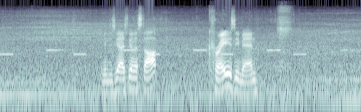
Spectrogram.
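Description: Steady, evenly spaced electronic beeps from a crossing signal repeat throughout, with someone talking briefly over them and traffic noise behind.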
